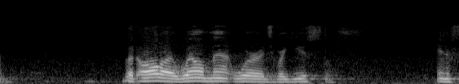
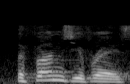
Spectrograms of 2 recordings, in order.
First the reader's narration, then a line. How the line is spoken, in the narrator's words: said Betsy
